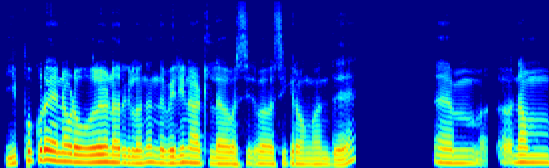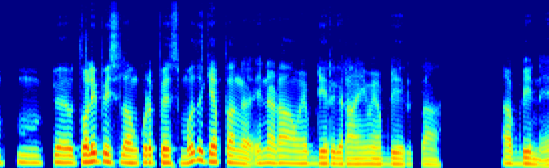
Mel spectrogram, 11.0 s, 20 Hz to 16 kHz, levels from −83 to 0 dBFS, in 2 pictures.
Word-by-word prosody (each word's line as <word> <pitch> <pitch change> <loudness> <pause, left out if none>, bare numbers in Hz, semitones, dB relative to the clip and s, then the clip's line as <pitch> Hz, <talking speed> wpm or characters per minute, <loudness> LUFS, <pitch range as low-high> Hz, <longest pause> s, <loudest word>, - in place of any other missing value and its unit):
இப்போ 145 - -2
கூட 215 +1 +7
என்னோட 175 -2 +4
உறவினர்கள் 155 -3 +4
வந்து 160 +4 -1
இந்த 145 -1 0
வெளிநாட்ல 140 -3 -1
வசி 120 +4 -7 0.2
வசிக்கிறவங்க 120 -1 -5
வந்து, 115 -2 -3 1.0
அம் 140 -1 -2 0.6
நம் 155 -1 0 0.4
ம் 150 -1 -5 0.5
தொலைபேசில 165 -3 +5
அவங்க 140 0 -1
கூட 150 -1 +3
பேசும்போது 150 +7 +2
கேட்பாங்க, 155 -6 +2
என்னடா 140 0 -1
அவன் 130 0 -2
எப்டி 130 +1 0
இருக்குறான்? 120 -2 -1
இவன் 120 -1 -1
எப்டி 120 +1 -1
இருக்கான்? 115 -2 -8 0.7
அப்டின்னு. 125 -6 -1
140 Hz, 140 wpm, -23 LUFS, 125-155 Hz, 1.0 s, கூட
